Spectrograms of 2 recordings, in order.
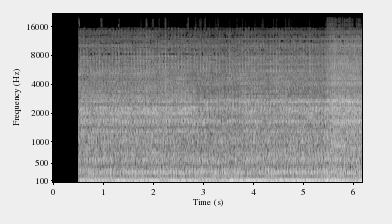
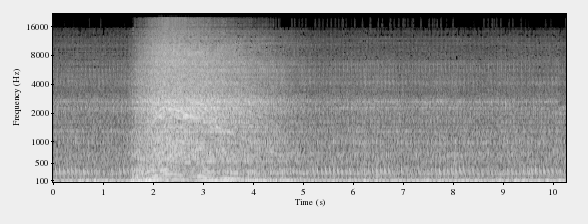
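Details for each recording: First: Honda Varadero 125 motorcycle at idle: loud metallic knock about four raps a second over a low rumble; it comes and goes randomly at startup, while riding and after riding, only below 5000 rpm, quickening with revs; performance unaffected. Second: Honda Varadero 125 engine during a spell of normal running: even idle, one blip, smooth knock-free return; an intermittent random metallic knock below 5000 rpm is absent here.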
